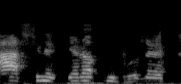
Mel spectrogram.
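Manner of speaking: put-on angry, mad voice with Southern drawl accent. Quoting what a referee said to him, in a southern accent. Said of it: "Because he talks all Southern".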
